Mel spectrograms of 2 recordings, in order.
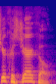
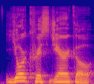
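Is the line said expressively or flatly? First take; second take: expressive; flat. First: The line is said with lively, pointed inflection. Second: The line is said flatly, with no inflection. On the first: It hints that the person cannot be trusted. The speaker calls it right. "There was no little spice to the line to where you would have gone" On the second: It sounds like a plain statement of who the person is. The speaker calls it wrong. "There was no inflection"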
